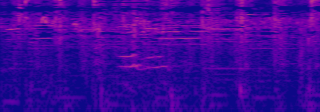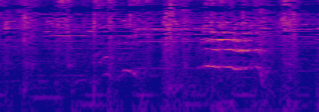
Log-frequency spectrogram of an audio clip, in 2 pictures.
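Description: Background music with a steady bass beat, over which a horse whinnies twice: briefly about a second in, and longer and louder near the end.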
